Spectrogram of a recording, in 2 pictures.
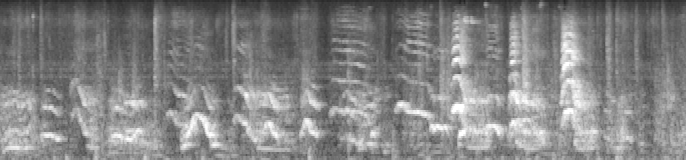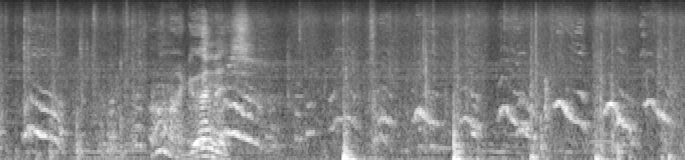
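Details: Puppies playing produce a run of rising-and-falling whimpering yelps, roughly one a second, with overlapping squeals mid-stretch, a person talking over them and a few dull knocks near the end.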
